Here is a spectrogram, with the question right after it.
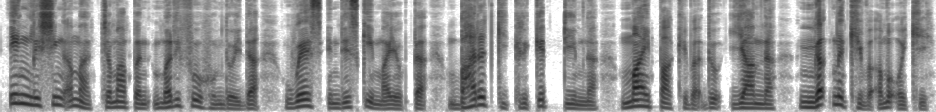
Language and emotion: Manipuri, surprised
